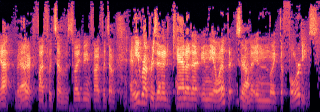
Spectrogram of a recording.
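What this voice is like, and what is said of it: Usual voice. Nothing is said of it.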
